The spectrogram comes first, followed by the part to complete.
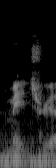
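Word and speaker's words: Maitreya: M matria M AI t r y a matria that's right yeah um um who who would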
